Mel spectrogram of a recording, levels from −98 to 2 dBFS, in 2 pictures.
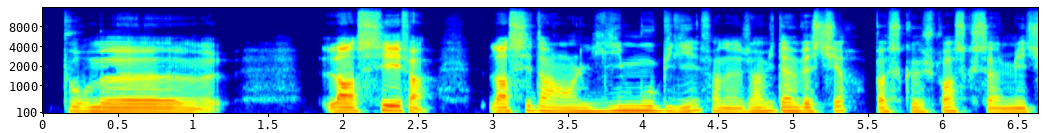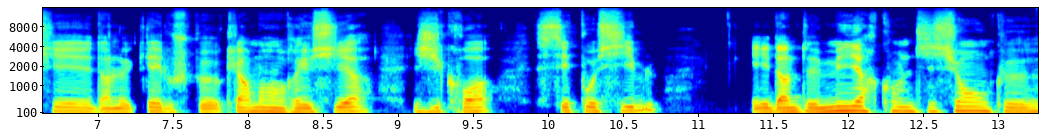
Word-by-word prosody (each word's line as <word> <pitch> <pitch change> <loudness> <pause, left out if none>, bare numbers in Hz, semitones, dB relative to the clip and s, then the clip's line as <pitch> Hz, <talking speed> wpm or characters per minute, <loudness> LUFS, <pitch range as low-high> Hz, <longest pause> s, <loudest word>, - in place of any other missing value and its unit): pour 140 -2 -3
me, 135 0 +3
heu, 130 - +3 0.6
lancer, 135 +5 +6
enfin - - 0 0.4
lancer 130 +4 +2
dans 135 -4 0
l'immobilier 145 +1 -1
enfin 130 -8 -4
j'ai 130 - -3
envie 135 +3 -1
d'investir 140 +2 -1
parce 125 +1 -3
que 130 -1 -4
je 125 - -9
pense 140 +1 -2
que - - -10
c'est 125 - -4
un - - -2
métier 125 +2 -2
dans 120 +1 -2
lequel 120 +2 -2
je 120 - -8
peux 115 -1 -1
clairement 130 -1 +1
réussir. 135 +4 0 0.3
J'y 130 0 -1
crois. 135 +1 -2 0.2
C'est 135 - -2
possible 140 +6 -2 0.6
et 125 +2 +1
dans 125 0 +4
de 125 0 +1
meilleures 150 +2 +4
conditions 140 +1 -1
que 125 -2 -2
135 Hz, 165 wpm, -25 LUFS, 125-140 Hz, 0.6 s, lancer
